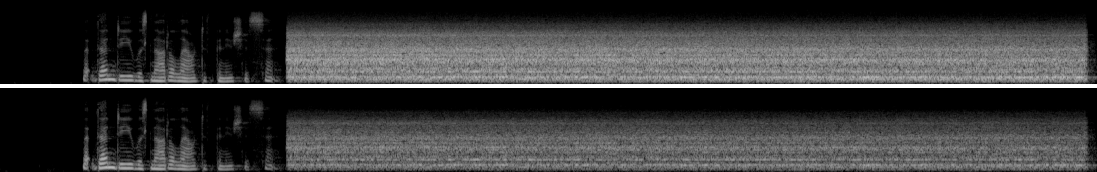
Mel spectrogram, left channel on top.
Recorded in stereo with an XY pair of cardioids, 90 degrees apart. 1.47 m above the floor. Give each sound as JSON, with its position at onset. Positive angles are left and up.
{"t": 0.8, "sound": "a woman speaking", "azimuth_deg": -50, "distance_m": 0.6}
{"t": 2.9, "sound": "boiling", "azimuth_deg": 65, "distance_m": 0.5}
